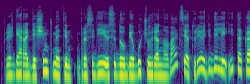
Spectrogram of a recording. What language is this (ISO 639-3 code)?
lit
